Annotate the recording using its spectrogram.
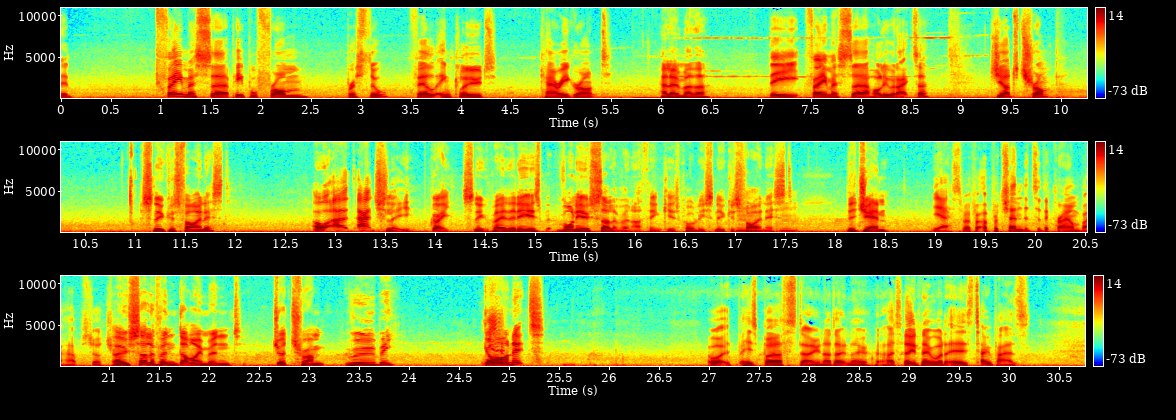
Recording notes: an entertaining walk as they discover the sights and sounds of Bristol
